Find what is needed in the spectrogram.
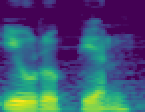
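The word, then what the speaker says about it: European: Indefinite article হচ্ছে এ আর অ্যান, তার মধ্যে এটা ইউরোপিয়ান, এর আগে এ হবে, কারণ এটা ইউ এর মতো উচ্চারণ হচ্ছে, ওই জন্য এর আগে এ হবে, এ ইউরোপিয়ান।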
